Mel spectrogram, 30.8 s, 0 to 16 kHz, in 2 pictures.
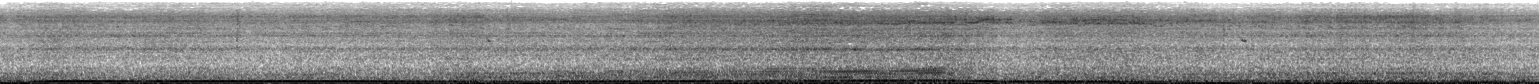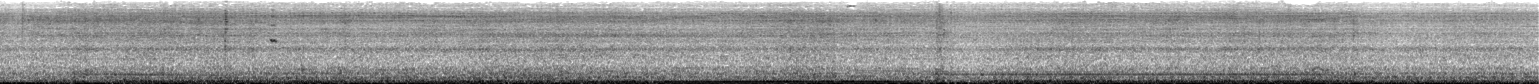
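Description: A 1989 Chevrolet Chevette 1.6 SL's four-cylinder engine being driven, heard from inside the cabin over steady road noise. The engine note climbs slowly, drops suddenly about ten seconds in, then rises again and falls off about two-thirds of the way through.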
